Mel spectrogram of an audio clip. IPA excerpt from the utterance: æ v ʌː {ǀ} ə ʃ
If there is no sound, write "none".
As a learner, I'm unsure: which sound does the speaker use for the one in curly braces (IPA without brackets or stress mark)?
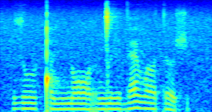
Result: t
